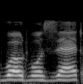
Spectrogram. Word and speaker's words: World War Z: see it's bit like World War Zed or World War Z if you are you know at the pronunciation American but it's very much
